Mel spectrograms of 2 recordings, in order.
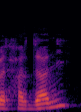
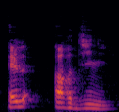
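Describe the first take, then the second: First: The name is pronounced the Arabic way. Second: The name is pronounced the French way. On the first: "tel qu'il se prononce en arabe" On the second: "puisqu'il se prononce ainsi en français"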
